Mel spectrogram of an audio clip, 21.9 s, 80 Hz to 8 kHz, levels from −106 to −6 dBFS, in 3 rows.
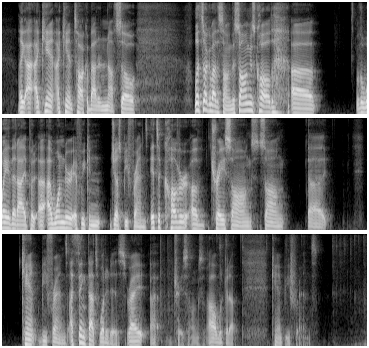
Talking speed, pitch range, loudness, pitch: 175 wpm, 100-140 Hz, -24 LUFS, 115 Hz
